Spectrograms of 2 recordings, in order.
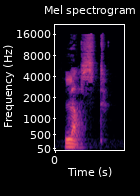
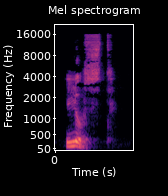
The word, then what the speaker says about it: Lust: And lust is the same word in English and German, lust. So how would you say that? I have lust. – Ich habe Lust. – Good. Ich habe lust, or ich hab lust.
